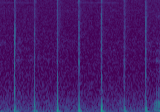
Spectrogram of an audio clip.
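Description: A bare hand patting loose garden soil down over freshly planted seeds: a quick, even run of light taps, about three to four a second.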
